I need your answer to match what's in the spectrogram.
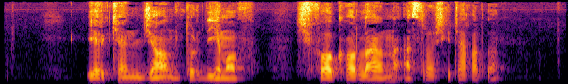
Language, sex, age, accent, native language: Uzbek, male, 18-24, Toshkent shahri, Uzbek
